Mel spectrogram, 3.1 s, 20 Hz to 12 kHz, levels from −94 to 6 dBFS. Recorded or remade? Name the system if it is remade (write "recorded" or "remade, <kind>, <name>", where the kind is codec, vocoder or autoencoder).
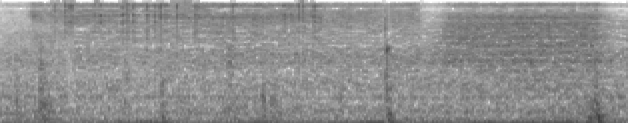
recorded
